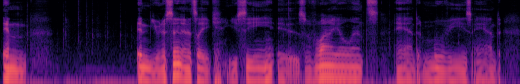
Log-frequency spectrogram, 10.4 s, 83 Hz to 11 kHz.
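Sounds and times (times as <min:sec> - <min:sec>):
speech: 0:00.0 - 0:00.8, 0:02.7 - 0:10.3
typing on a computer keyboard: 0:00.4 - 0:02.9, 0:04.9 - 0:09.8.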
